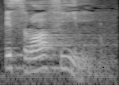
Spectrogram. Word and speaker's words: Israfil: Israfil, if you want to say it right.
